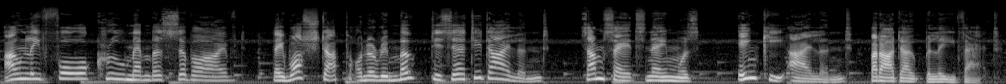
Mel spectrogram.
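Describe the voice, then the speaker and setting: Lady doing a cagey mapmaker woman in a pirate game, animated, chatty, bit of music behind. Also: mid-range voice, unhurried, close to an everyday voice. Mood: storytelling. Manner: chatty, conspiratorial storytelling. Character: cagey, knowing woman cartographer on a pirate island. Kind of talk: video game dialogue acting.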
